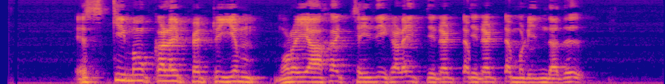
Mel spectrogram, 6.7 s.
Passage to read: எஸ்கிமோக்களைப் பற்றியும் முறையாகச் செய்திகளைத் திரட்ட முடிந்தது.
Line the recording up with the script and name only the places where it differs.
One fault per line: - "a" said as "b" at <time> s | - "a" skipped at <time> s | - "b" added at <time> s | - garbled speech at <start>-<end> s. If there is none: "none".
- "திரட்ட" added at 4.7 s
